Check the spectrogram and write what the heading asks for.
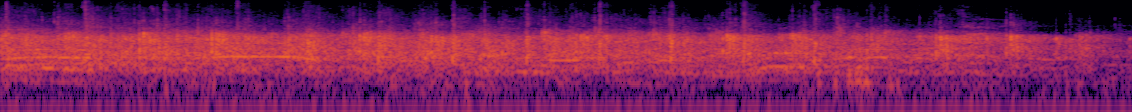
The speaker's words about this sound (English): Oh, let's clap our hands and praise Him again this morning.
